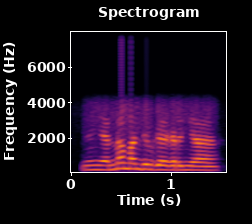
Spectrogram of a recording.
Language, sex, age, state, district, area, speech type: Tamil, female, 60+, Tamil Nadu, Tiruvannamalai, rural, conversation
